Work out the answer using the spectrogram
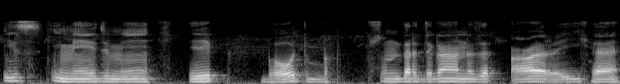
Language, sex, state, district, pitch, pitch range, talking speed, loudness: Hindi, male, Punjab, Fazilka, 130 Hz, 125-135 Hz, 105 wpm, -16 LUFS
